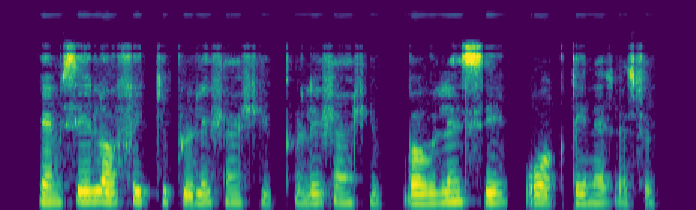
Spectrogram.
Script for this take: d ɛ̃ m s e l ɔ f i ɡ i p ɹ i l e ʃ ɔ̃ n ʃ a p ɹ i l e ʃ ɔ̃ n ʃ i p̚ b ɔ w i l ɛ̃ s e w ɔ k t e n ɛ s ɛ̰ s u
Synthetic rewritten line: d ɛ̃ m s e l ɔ f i k i p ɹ i l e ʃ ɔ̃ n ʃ i p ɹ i l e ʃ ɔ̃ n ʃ i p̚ b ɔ w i l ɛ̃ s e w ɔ k t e n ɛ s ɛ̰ s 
